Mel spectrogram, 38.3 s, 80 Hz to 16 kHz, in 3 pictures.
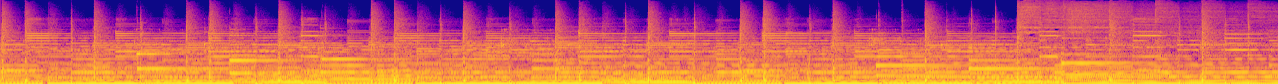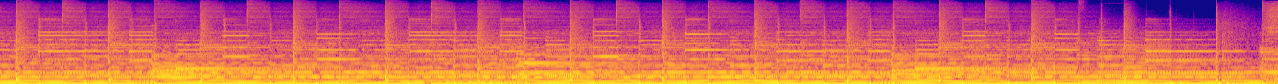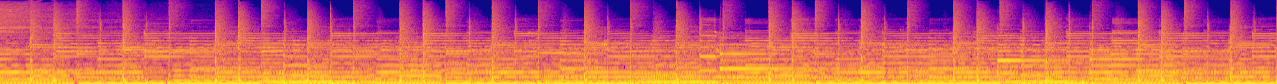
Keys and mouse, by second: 0.2 alt+z, 3.3-4.9 ctrl+drag, 5.9 ctrl+z, 7.0 middle click, 8.1 middle click, 9.2 alt+z, 9.6 middle click, 11.4-12.4 middle drag, 13.1 shift+click, 14.9 ctrl+z, 15.5 ctrl+click, 16.6 ctrl+click, 17.2-18.5 drag, 19.3 x, 21.0 Tab, 21.4 click, 22.0 Tab, 22.5 click, 24.5 middle click, 25.7 alt+click, 27.7 KP_3, 28.0 alt+z, 30.3 middle click, 31.5 alt+z, 32.4 middle click, 33.5 ctrl+click, 34.3 middle click, 35.2-36.3 ctrl+drag, 36.5 middle click, 37.7 ctrl+click.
